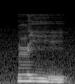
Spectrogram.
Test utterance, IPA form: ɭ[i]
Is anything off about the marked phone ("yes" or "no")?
no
